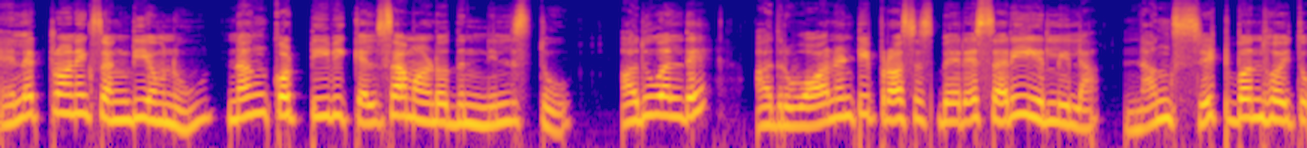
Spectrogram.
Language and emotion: Kannada, angry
